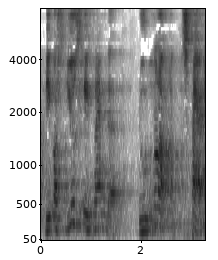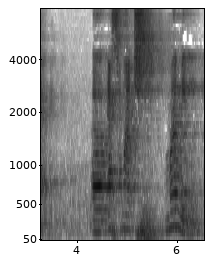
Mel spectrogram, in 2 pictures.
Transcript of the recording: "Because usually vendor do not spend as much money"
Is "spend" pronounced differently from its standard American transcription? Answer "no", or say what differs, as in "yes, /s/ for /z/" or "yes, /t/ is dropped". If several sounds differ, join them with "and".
yes, /n/ is dropped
